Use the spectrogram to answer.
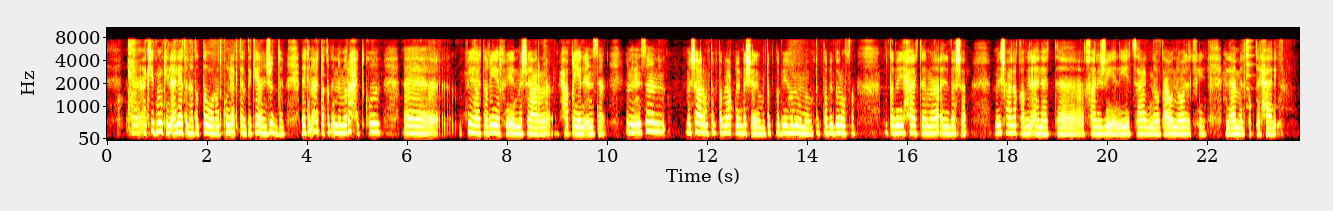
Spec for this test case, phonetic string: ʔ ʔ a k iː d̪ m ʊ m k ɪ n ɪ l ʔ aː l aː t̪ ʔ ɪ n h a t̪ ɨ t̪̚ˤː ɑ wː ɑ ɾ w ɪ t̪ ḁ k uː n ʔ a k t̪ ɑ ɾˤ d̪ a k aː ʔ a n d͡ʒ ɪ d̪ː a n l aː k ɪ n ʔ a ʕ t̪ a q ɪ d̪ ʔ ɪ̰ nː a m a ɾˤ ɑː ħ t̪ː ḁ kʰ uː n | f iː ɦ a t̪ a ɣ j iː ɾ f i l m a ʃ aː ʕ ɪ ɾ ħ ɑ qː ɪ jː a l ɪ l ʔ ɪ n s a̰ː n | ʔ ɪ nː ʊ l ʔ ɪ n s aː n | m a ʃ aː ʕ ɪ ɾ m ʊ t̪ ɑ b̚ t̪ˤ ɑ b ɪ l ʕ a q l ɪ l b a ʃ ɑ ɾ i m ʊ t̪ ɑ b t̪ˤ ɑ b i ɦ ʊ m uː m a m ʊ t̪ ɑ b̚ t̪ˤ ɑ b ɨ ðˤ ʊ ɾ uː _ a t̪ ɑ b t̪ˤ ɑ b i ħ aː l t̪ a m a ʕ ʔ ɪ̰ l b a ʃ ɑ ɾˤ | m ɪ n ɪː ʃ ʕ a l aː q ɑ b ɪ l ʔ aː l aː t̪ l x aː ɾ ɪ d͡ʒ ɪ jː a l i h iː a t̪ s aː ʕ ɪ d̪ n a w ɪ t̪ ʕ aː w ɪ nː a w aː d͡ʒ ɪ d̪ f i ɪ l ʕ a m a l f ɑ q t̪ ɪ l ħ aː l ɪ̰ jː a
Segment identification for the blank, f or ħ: f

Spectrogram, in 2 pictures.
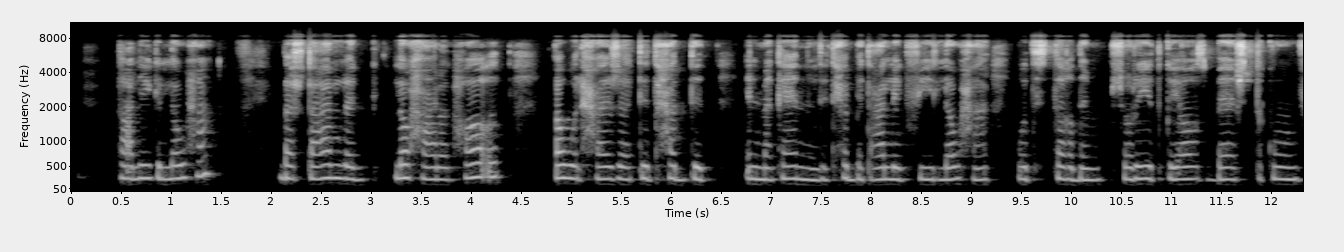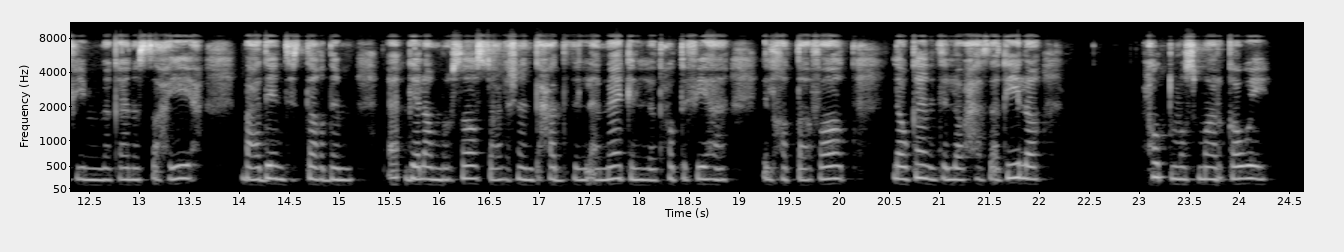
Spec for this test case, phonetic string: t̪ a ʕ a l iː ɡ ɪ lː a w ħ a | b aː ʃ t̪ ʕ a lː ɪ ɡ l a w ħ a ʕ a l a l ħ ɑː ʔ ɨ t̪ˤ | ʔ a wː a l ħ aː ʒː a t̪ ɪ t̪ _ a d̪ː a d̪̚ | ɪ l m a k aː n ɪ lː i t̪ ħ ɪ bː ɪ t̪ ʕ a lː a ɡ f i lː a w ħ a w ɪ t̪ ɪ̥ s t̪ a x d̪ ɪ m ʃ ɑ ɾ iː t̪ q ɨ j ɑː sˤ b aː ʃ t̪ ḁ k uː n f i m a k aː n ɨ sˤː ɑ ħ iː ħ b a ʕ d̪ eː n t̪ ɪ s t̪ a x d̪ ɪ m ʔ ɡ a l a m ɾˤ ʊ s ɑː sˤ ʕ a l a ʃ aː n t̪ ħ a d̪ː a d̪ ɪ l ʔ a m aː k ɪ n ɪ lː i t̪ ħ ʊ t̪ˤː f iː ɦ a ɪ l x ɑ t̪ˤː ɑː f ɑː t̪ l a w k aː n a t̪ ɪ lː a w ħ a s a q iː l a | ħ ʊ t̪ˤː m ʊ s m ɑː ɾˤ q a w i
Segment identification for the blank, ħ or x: ħ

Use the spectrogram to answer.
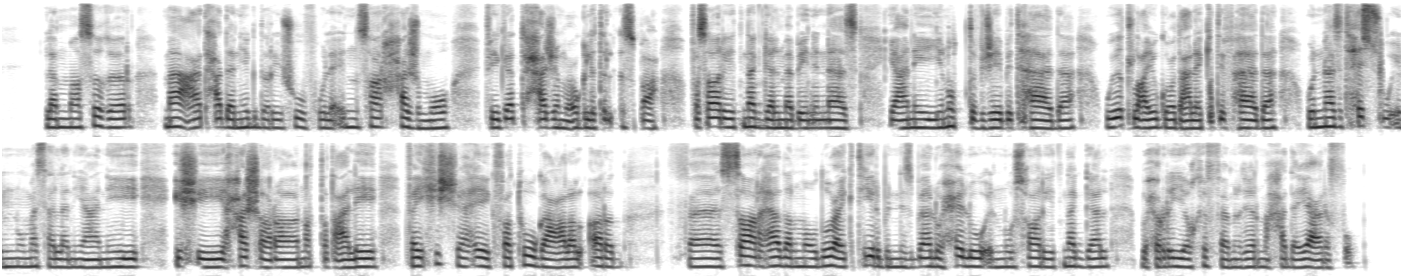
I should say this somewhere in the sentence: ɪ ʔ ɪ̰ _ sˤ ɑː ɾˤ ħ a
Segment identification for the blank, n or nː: nː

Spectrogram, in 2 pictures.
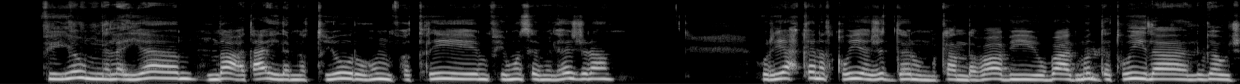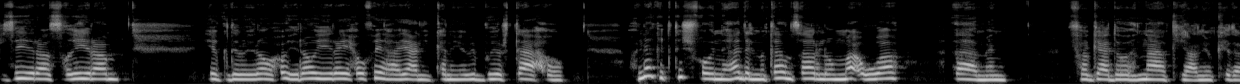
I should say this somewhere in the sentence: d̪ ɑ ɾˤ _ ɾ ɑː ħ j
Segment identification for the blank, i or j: j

